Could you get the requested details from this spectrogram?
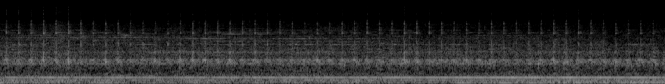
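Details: Crompton ceiling fan after coil rewinding, varnishing and bearing repacking, tested on series line with 200 W bulb: steady low motor hum with faint light ticking, even; spinning smoothly, normal running.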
